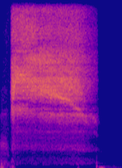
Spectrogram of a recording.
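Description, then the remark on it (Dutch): One long, forceful compressed-breathing exhale pushed through pursed lips as a valve, keeping tension on the core while focusing before firing five shots, a steady bright hiss lasting under two seconds that starts abruptly, holds firm, then tapers slightly before cutting off. “Ja, compressed breathing met een, met een, of een, een, ventiel, hè?”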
